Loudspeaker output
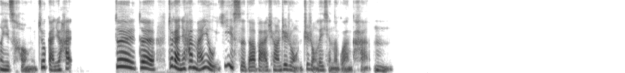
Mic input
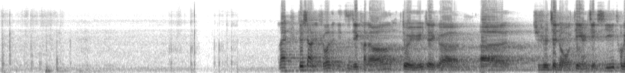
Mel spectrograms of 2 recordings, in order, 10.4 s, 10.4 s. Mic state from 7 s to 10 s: user only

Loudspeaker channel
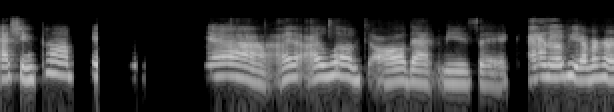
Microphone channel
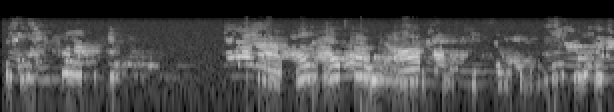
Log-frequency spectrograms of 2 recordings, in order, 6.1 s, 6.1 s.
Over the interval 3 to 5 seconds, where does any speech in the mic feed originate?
echo only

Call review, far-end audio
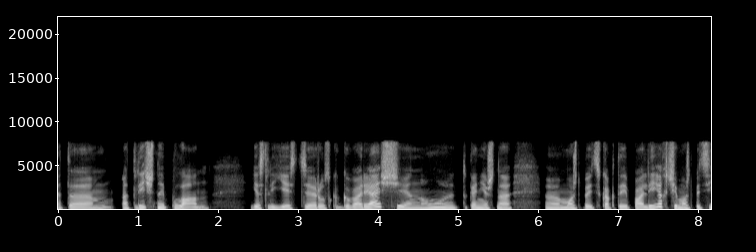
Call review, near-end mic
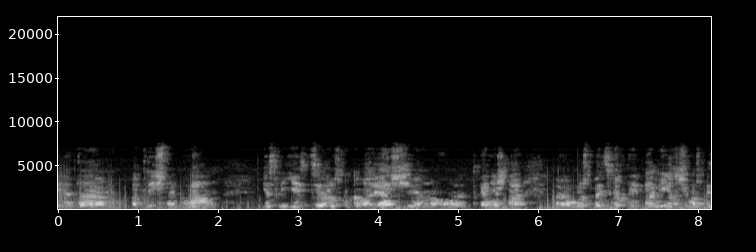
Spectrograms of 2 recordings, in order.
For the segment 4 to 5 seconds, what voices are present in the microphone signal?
echo only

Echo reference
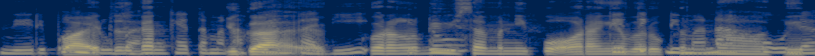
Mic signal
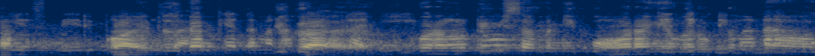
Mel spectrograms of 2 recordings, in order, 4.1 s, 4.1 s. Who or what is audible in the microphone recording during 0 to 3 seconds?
echo only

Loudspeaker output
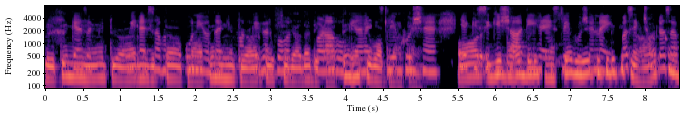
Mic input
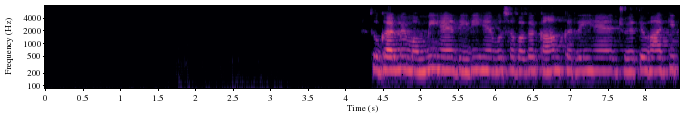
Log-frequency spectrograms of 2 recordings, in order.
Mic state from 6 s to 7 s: user only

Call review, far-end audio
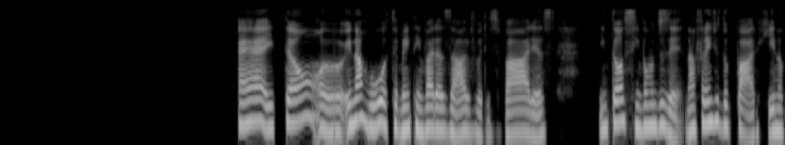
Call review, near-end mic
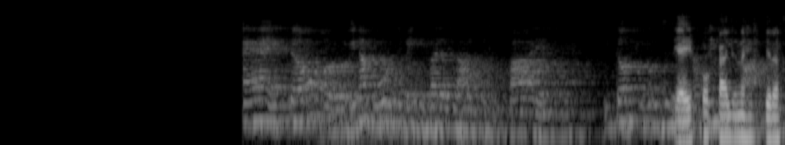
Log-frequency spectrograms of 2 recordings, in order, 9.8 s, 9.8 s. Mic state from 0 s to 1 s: neither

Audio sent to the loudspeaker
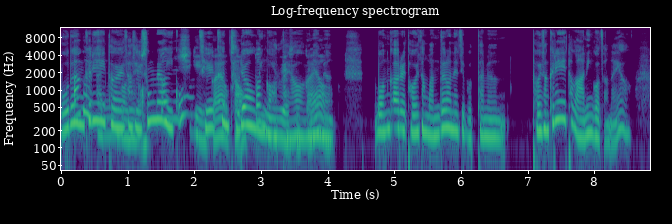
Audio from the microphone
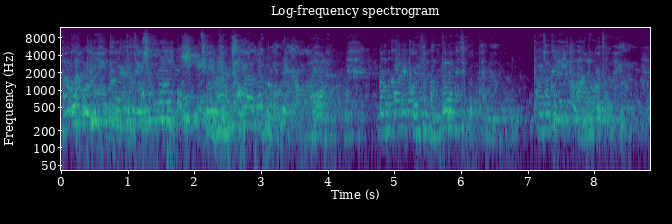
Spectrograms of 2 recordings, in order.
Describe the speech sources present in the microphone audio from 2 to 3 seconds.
both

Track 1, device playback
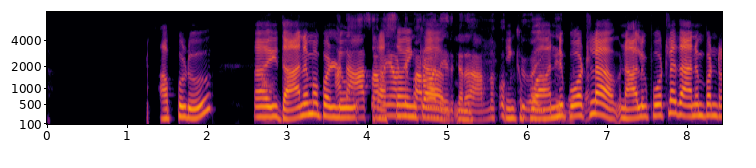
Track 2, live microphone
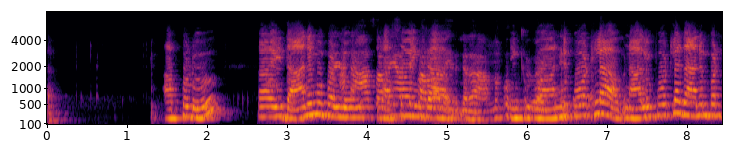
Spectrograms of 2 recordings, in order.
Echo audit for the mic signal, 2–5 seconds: echo only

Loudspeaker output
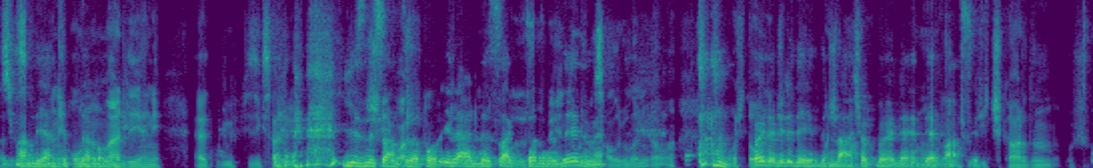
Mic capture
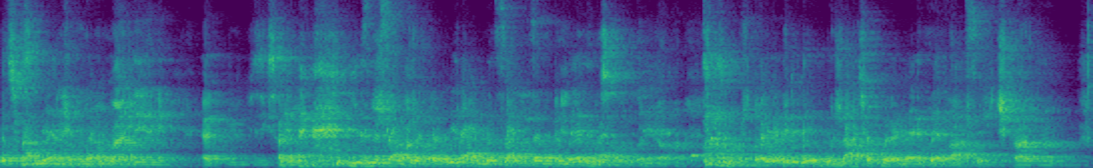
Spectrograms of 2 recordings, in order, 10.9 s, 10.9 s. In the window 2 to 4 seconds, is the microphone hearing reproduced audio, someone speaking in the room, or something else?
echo only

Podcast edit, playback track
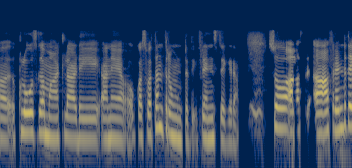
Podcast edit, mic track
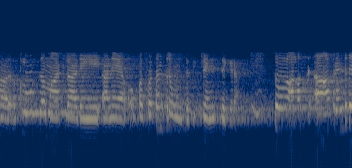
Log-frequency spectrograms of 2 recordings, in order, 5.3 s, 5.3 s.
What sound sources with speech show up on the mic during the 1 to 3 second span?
echo only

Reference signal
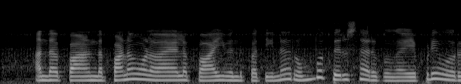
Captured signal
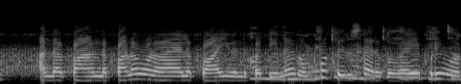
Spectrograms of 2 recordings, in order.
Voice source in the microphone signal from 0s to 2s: echo only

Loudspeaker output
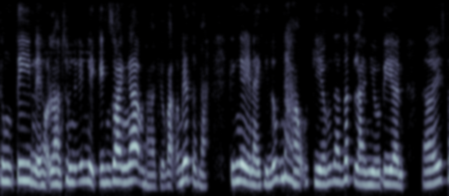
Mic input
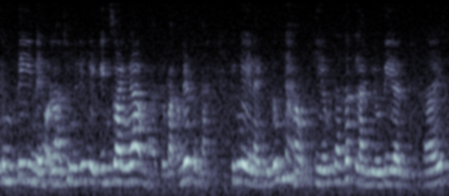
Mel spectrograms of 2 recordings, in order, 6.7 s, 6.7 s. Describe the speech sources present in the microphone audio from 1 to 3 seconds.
echo only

